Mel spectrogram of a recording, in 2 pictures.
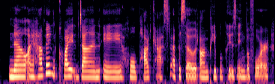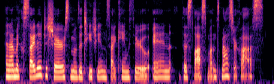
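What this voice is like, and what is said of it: Slightly raspy, recovering voice. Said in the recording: “I am recovering from losing my voice this last month... if I sound a little raspy”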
